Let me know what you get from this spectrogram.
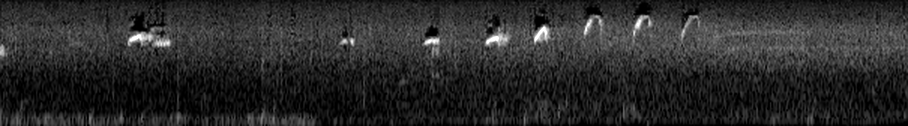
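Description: A songbird singing a short phrase of about eight quick high chirps that climb in pitch and come faster toward the end.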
